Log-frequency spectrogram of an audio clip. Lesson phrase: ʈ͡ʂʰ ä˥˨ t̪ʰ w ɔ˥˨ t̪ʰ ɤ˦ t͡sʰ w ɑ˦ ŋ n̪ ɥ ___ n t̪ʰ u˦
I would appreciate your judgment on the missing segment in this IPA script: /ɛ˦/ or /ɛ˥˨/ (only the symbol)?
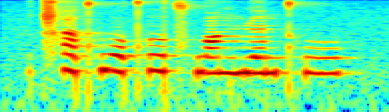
ɛ˦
